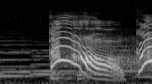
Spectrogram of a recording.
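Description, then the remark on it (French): A voice imitates a carrion crow's (corneille) caw: two loud, high-pitched, strained calls, the first longer and sliding downward, the second shorter and arching, separated by a brief pause. “La corneille, elle, fait des croissements forts et aigus comme ça.”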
